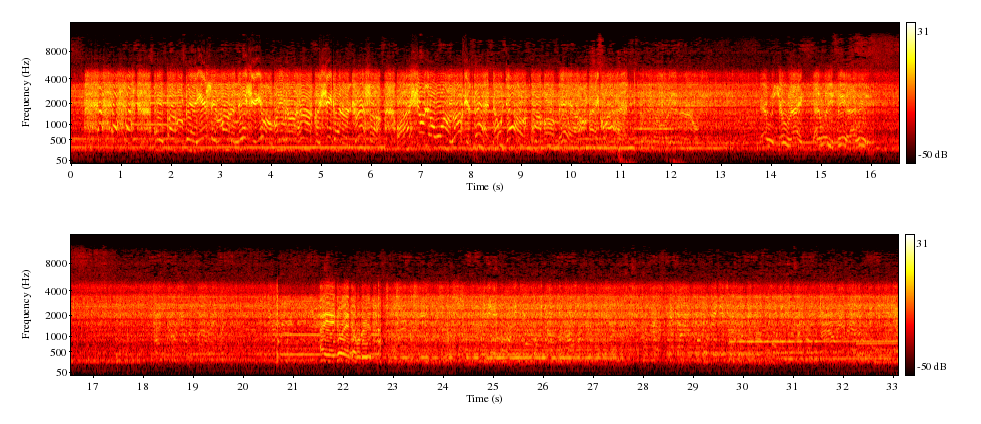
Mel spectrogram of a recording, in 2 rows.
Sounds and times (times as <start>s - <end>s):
Radio: 0.0s - 33.1s
Speech: 0.6s - 11.2s, 13.8s - 16.0s, 21.5s - 22.7s.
